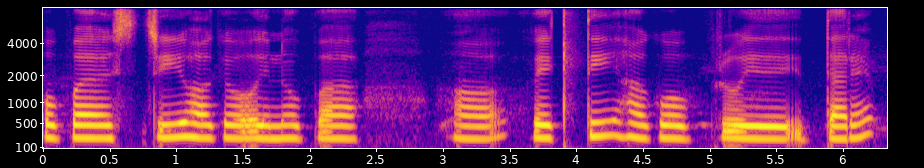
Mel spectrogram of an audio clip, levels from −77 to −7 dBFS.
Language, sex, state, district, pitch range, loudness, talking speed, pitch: Kannada, female, Karnataka, Bidar, 220-235 Hz, -14 LUFS, 85 wpm, 230 Hz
